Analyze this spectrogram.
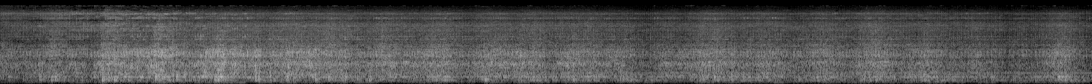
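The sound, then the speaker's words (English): A flipper clicks against the spokes of a bicycle's back wheel in a rapid, continuous clatter that sounds like a small idling motor, holding fairly steady in loudness throughout, with no talking. “The sound of a flipper on back wheel of my bicycle reminds me of beautiful memories that I had as a child riding my bicycle around our house. The clicking of the flipper would get louder as I rode faster.”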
